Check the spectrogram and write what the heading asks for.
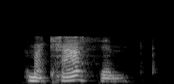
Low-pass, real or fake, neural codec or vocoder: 3.6 kHz; real; none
